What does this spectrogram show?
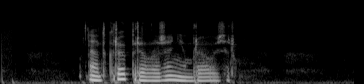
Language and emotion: Russian, neutral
